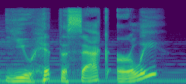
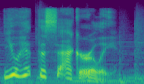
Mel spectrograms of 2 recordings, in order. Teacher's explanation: if you say you hit the sack early with rising intonation it sounds like a question. But if you say you hit the sack early with falling intonation it sounds like a fact.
